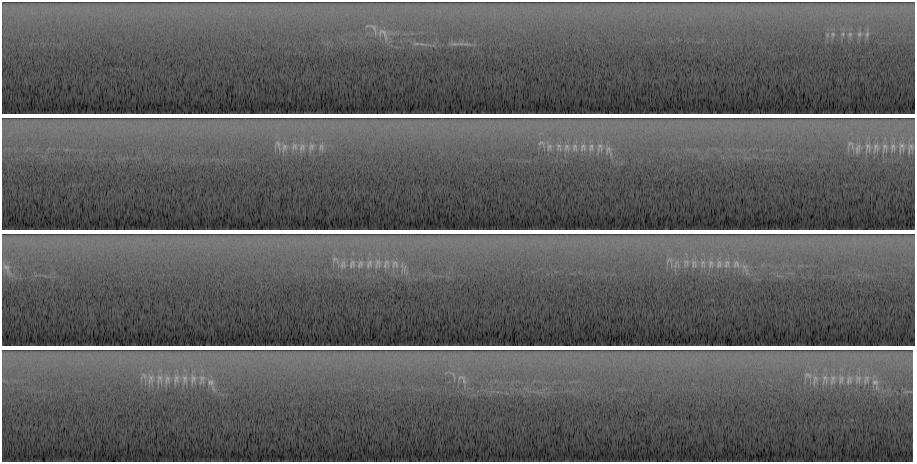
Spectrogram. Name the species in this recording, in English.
Mountain Chickadee, Mountain Quail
